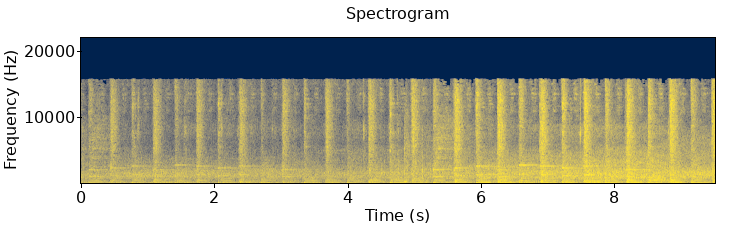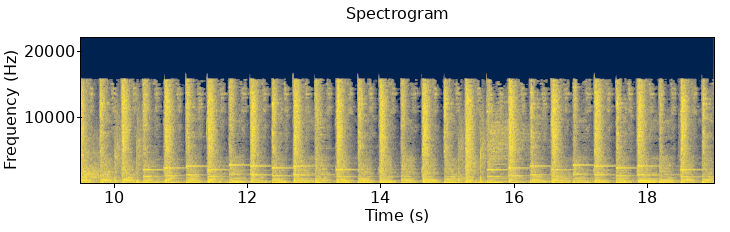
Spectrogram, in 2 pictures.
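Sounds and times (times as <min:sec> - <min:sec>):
background music with steady beat: 0:00.0 - 0:19.0.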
